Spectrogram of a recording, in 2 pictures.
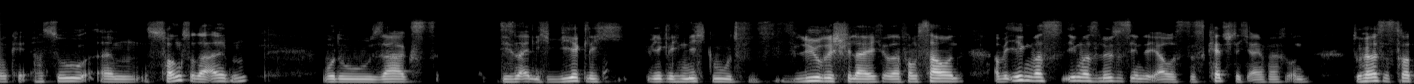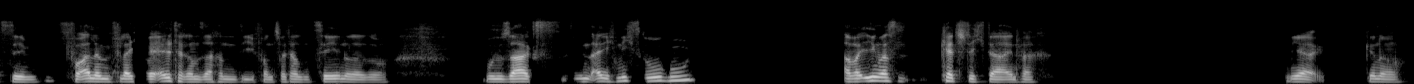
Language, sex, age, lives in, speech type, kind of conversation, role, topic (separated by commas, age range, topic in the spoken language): German, male, 20-24, Germany, conversation, podcast, host, Wie bringst du unterschiedliche Musikgeschmäcker unter einen Hut?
